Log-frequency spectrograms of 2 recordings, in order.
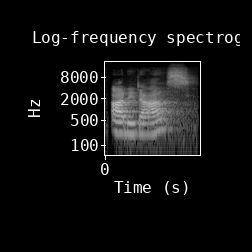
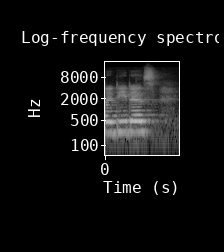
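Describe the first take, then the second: First: It is said the German way. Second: It is said the way other places say it. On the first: "apparently is the correct pronunciation because the founder is German" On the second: "in a lot of other places people call it Adidas"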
